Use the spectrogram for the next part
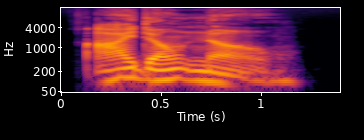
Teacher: stretched with a sigh can convey resignation or frustration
